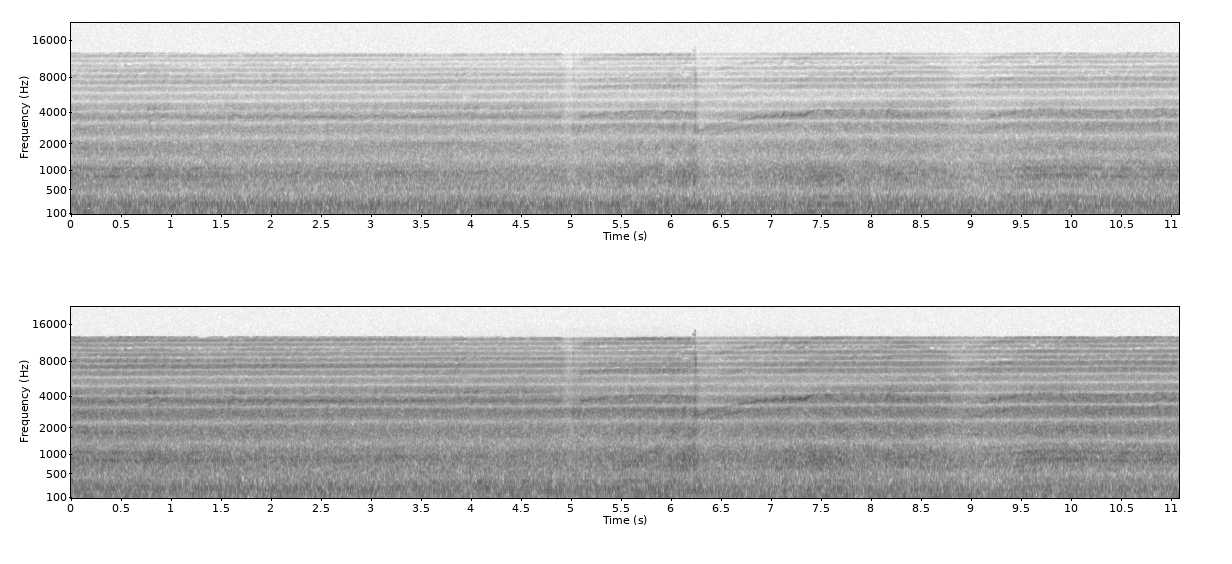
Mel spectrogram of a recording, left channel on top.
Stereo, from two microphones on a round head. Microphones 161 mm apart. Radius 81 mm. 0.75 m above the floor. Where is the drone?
65° right (ahead or behind); by 11.1 s 60° right (ahead or behind).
